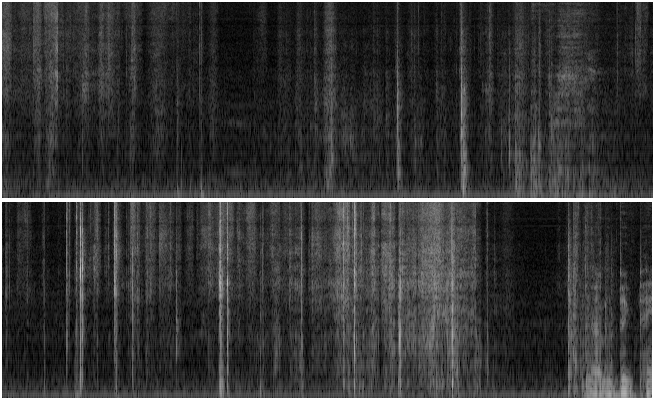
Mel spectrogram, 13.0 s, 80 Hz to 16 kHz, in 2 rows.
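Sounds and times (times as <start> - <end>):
wrapper crinkling and tearing: 6.4 - 11.4, 12.2 - 12.8.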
